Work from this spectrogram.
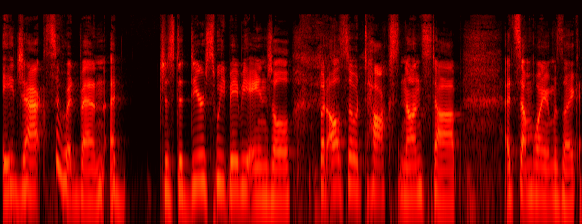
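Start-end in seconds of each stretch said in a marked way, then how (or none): none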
